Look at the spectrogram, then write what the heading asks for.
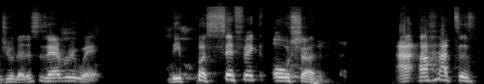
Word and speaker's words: Pacific: I I had to I had to tell myself don't don't say specific ma don't say specific the Pac I almost wanted to do it the Pacific Ocean we say specific ocean right some old say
